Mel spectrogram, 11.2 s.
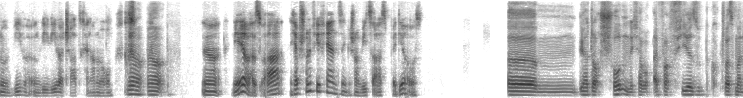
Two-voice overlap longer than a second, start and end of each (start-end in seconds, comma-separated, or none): none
